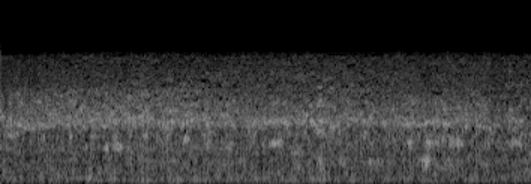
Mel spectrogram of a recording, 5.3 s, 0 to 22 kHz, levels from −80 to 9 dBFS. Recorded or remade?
remade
